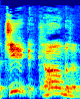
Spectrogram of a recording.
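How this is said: It is said hammed up in a Scottish accent. The speaker calls it right. "that actually sounds Scottish"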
